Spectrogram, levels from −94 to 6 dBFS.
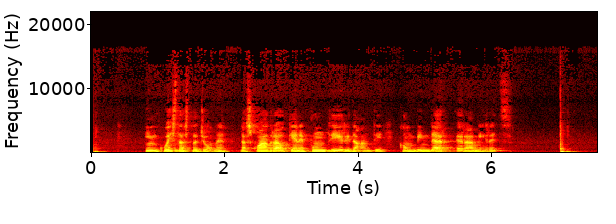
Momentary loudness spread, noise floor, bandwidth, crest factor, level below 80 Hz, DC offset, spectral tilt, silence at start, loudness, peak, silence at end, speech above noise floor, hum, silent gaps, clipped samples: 13 LU; -61 dBFS; 11 kHz; 18 dB; -42 dBFS; under 0.1%; -7 dB/octave; 0.05 s; -19 LUFS; -2 dBFS; 0.4 s; 43 dB; none; none; under 0.1%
